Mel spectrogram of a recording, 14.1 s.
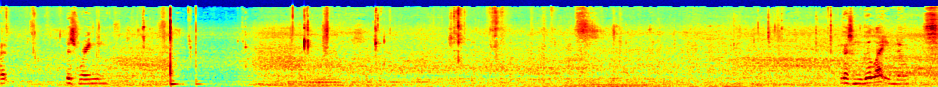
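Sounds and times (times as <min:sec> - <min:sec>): sharp knock: 0:02.5 - 0:03.1
crunchy chewing: 0:03.5 - 0:12.6.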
